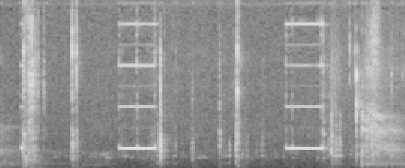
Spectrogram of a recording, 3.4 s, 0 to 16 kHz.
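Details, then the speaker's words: Multimeter on paralleled resistors on the main power supply of an LG 60PC45 plasma, about 7 ohms: two short high beeps among probe clicks, normal continuity, used as comparison for an open resistor on the sub power supply. "as you hear the meter beeps"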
